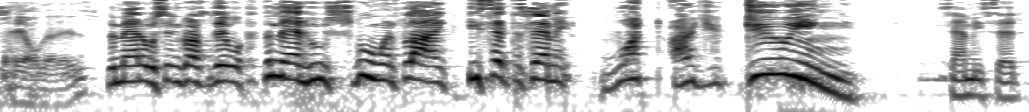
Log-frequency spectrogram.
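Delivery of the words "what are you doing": slow, drawn-out puzzled demand; a grown guest asking slowly what the boy is doing; slow put-on grown-up voice; guest's challenge. A narrator's reading. Guest scolds Sammy at table.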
